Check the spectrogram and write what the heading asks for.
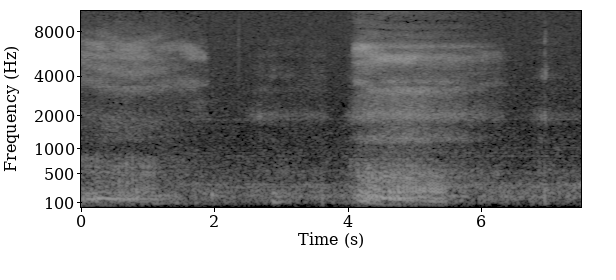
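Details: Man sleeping, his partner recording: ordinary snoring, two long, rough, noisy breaths with a quiet pause between them.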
